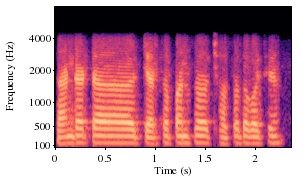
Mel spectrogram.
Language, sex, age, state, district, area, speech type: Odia, male, 45-60, Odisha, Nuapada, urban, conversation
